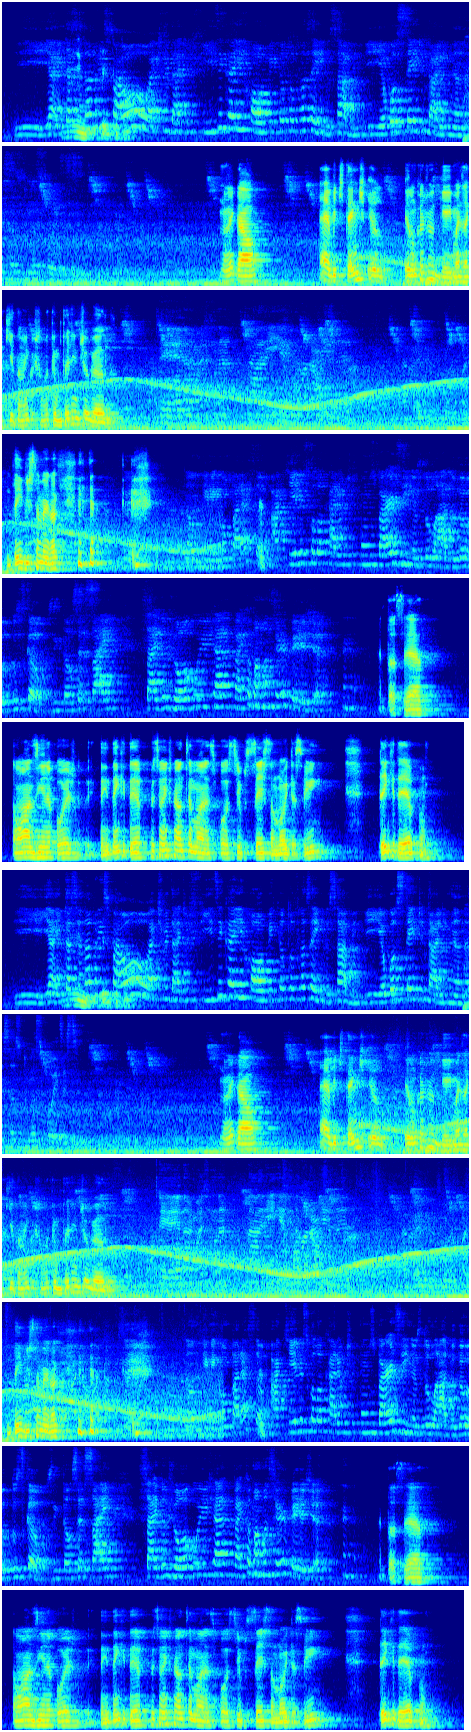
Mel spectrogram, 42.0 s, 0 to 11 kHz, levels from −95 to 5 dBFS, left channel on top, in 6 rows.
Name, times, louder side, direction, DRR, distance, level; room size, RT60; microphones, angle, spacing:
voice 1, 0.2-8.1 16.3-19.3 22.7-23.3 23.7-32.9 33.1-33.2, right 1 dB, 50° right, 3 dB, 7.1 m, -53 dB
voice 2, 1.1-1.6 10.3-10.9 11.8-12.8 13.0-15.7 21.1-22.4 23.0-23.2 33.8-34.4 35.2-39.9 40.2-40.4 40.7-41.5, left 3 dB, 70° left, 13 dB, 1.3 m, -32 dB
sound 1, 6.9-21.3, equal, 15° left, 3.5 m, -47 dB
sound 2, 12.3-24.4, right 4 dB, 80° right, 1.0 m, -46 dB
22.0 x 20.0 x 8.2 m, 0.87 s
head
